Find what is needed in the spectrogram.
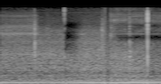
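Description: Road traffic rumbling steadily, with a few light clicks.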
